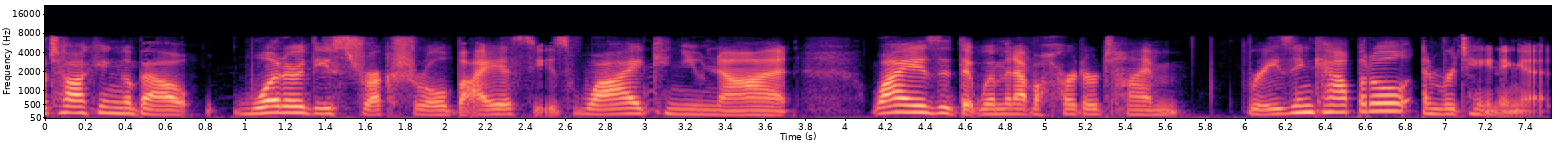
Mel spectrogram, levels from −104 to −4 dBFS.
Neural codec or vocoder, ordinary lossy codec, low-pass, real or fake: none; AAC, 48 kbps; 7.2 kHz; real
